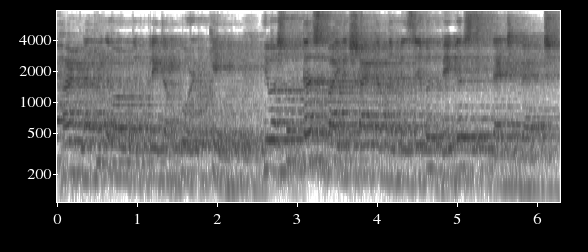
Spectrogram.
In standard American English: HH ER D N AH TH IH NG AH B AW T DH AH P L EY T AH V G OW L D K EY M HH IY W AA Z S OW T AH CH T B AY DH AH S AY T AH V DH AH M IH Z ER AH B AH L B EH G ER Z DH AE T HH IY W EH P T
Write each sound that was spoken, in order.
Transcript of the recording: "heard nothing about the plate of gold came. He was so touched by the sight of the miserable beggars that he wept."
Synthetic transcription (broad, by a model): HH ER D N AH T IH NG AH B AW T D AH P L EY T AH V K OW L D K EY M HH IY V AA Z S OW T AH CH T B AY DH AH SH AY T AH V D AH M IH Z ER AH B AH L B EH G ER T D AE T HH IY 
